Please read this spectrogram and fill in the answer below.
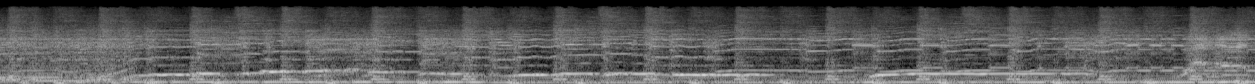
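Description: Live rock band playing loud: an electric guitar plays a lead line of held notes with pitch bends over steady drums and bass.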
